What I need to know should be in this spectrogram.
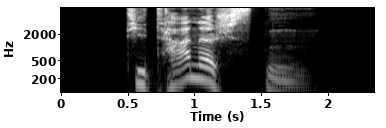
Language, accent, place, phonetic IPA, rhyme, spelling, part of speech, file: German, Germany, Berlin, [tiˈtaːnɪʃstn̩], -aːnɪʃstn̩, titanischsten, adjective, De-titanischsten.ogg
- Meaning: 1. superlative degree of titanisch 2. inflection of titanisch: strong genitive masculine/neuter singular superlative degree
